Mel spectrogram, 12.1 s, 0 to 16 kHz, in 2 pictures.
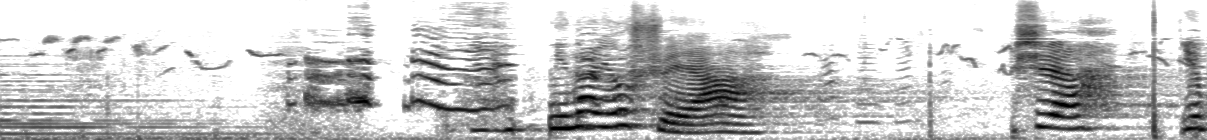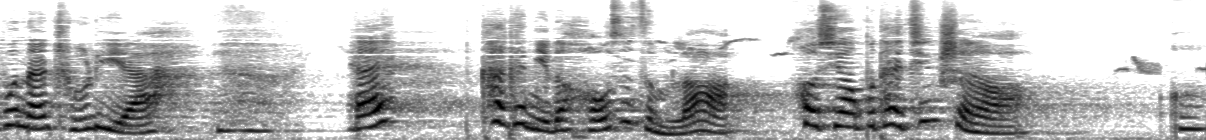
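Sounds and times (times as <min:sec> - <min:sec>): monkey squeaking and squealing: 0:01.3 - 0:02.7, 0:03.9 - 0:05.0.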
